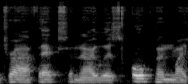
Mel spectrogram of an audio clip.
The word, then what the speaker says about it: Traffix: did you say and i said traffics he said how do you spell that and i spelled t-r-a-f-f-i-x and gord said you can't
